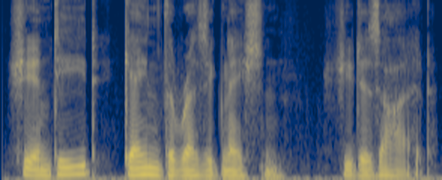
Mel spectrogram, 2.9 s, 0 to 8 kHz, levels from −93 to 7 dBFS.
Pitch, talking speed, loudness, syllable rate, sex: 95 Hz, 145 wpm, -20 LUFS, 5.6 syllables/s, male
